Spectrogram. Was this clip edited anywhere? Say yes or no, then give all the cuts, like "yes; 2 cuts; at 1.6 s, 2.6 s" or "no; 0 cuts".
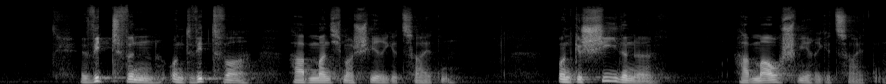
no; 0 cuts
